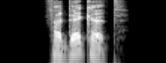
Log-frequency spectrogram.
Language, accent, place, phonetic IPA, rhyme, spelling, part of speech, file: German, Germany, Berlin, [fɛɐ̯ˈdɛkət], -ɛkət, verdecket, verb, De-verdecket.ogg
- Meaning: second-person plural subjunctive I of verdecken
